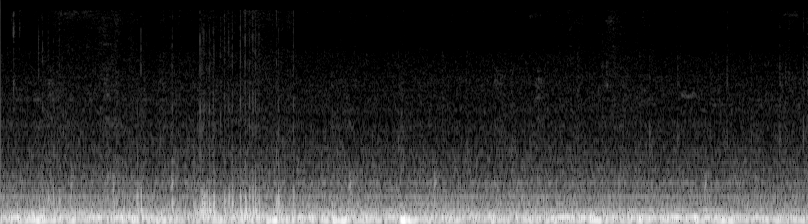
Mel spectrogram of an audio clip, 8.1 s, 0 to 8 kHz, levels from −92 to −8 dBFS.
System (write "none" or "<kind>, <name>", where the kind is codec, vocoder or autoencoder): none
